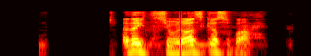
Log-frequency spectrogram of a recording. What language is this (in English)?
Kabyle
